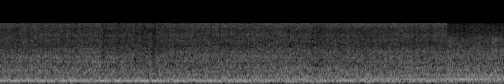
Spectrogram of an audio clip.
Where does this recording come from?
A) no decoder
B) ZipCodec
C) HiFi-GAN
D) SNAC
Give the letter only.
A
